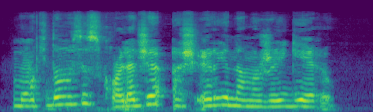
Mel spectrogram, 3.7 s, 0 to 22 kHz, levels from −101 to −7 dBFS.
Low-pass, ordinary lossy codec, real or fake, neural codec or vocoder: 14.4 kHz; AAC, 48 kbps; fake; vocoder, 44.1 kHz, 128 mel bands, Pupu-Vocoder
